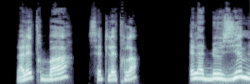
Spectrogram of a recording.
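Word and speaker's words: باء: Le dernier point qu'il faut savoir, c'est que la lettre Ba, cette lettre-là, je vous ai dit lorsqu'il y a le chapeau, on tire légèrement. La lettre Ba, cette lettre-là, est la deuxième lettre de l'alphabet arabe.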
